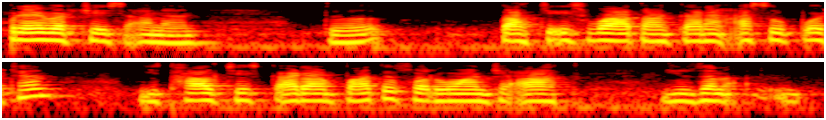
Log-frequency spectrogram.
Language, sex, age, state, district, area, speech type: Kashmiri, female, 60+, Jammu and Kashmir, Ganderbal, rural, spontaneous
